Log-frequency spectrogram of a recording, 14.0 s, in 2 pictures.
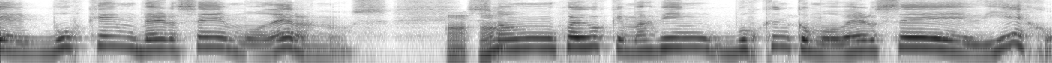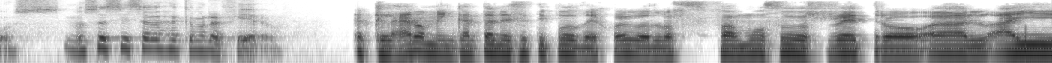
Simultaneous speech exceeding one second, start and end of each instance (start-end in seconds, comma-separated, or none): none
